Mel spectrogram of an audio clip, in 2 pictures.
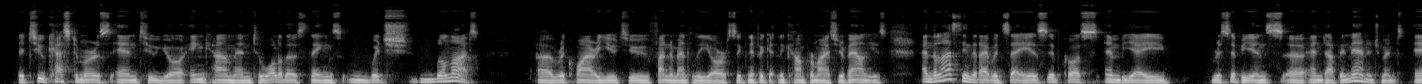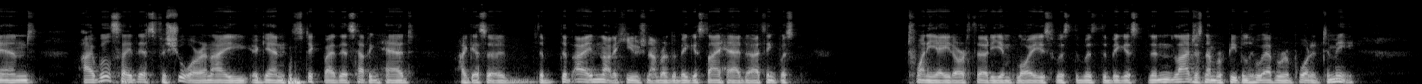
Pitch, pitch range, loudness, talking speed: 95 Hz, 90-105 Hz, -21 LUFS, 200 wpm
